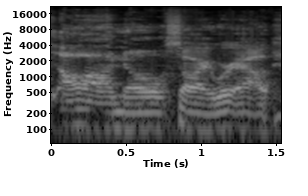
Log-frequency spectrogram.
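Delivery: low, insincere clerk's apology; feigned regret to a customer; fake apology. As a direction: drop low and pretend to be sorry. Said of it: "you're just lying".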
